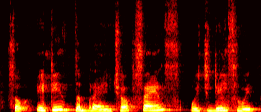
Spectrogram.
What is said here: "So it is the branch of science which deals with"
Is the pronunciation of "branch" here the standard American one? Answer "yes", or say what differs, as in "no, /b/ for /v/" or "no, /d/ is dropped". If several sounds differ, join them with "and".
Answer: yes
